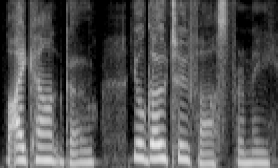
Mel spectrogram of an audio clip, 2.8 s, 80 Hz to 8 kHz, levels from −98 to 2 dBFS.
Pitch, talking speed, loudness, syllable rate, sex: 210 Hz, 215 wpm, -19 LUFS, 4.2 syllables/s, female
